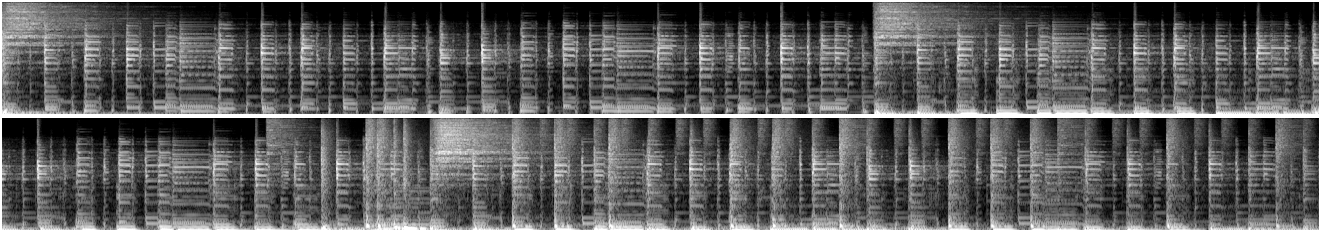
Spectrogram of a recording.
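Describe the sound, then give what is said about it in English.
Instrumental intro music with a processed, effects-laden sound: a thinner opening, then a heavy bass-driven full band kicks in around nine seconds, with bright crashing accents later. No one speaks. “Okay, so that's a bunch of stuff that we did to be able to have music going, all kinds of stuff.”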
